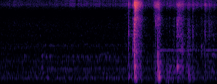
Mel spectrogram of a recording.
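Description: Tarot cards being handled and shuffled in the hands: three short, crisp bursts of card noise about two and a half seconds in, the first the loudest, after a quiet start.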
